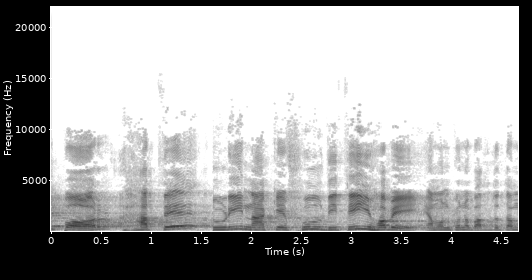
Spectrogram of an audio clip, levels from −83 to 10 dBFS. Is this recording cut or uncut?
uncut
